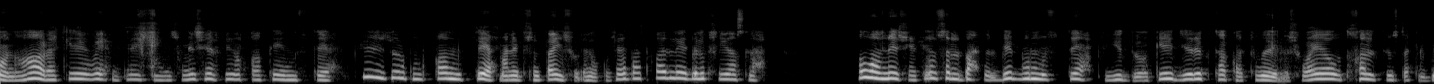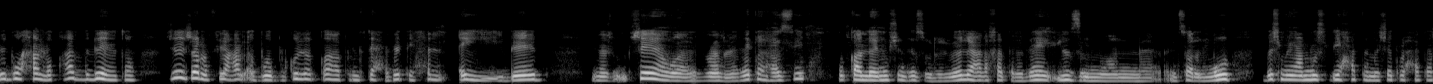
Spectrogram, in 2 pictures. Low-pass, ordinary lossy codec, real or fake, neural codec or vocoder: 14.4 kHz; none; fake; codec, 44.1 kHz, 3.4 kbps, Pupu-Codec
